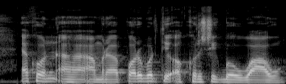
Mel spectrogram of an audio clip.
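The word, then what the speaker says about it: و: ফাঁকা থাকবে এরপর আস্তে করে বলতে হবে ওয়াও ওয়াও এখানে ও তারপরে আকার যখন আমরা বলবো তখন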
